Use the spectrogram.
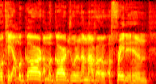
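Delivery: plain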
